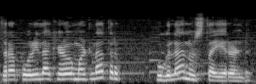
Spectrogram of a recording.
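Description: Storybook figure: overworked village mother, sharp scolding, put on by the narrator; background music. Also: brisk, natural voice. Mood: angry. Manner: sharp scolding, raised pitch.

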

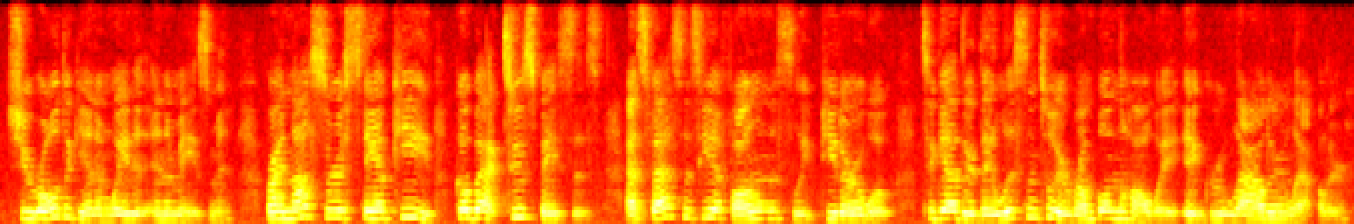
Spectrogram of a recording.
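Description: A woman reading a children's picture book aloud with lively, expressive narration. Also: a little high, moderate pace, few pauses, rough recording. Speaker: storybook reader.

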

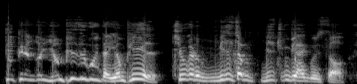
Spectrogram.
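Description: A man's voice: high-pitched, expressive, quick pace, warm tone, husky, dull audio. A middle-aged man giving a blunt, coarse, informal lecture on job interviews, acting out the exchanges.

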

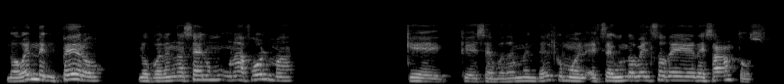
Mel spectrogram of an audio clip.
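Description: A man's voice: high-pitched, moderate pace. A young man talking as a guest on a video call, slipping English phrases into his Spanish, with many restarts. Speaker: music producer guest. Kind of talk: casual interview over video call. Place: home room, indoors. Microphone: headset on a video call. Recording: dull lo-fi video call audio.

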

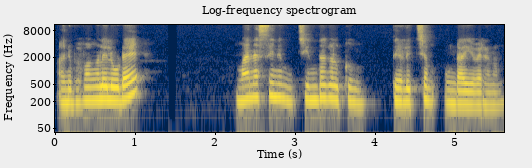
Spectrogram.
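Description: Woman teacher, mellow low-toned voice, expressive classroom reading. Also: slow pace. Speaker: Malayalam teacher. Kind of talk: classroom lesson reading a text aloud.

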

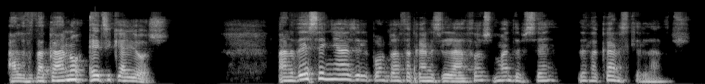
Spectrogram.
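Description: A middle-aged woman giving a motivational talk, speaking straight to her viewers and repeating key phrases for emphasis. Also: fairly low pitch. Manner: addresses viewers directly as kids. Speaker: motivational coach.

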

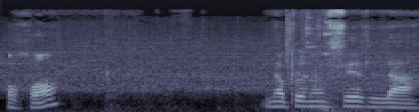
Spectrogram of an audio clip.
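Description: A man giving casual, excitable live commentary on the game he is playing. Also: mid-range voice. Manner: excitable, frequent quick exclamations. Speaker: streamer. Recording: noisy game sound underneath.

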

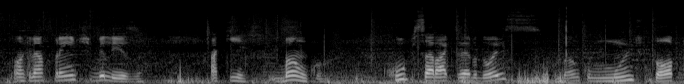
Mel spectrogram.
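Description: A Brazilian man with a slightly high voice talks casually into a phone outdoors, with music behind him. He lists things informally, improvising and correcting himself as he goes. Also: measured pace. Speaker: bike owner presenting a gear check. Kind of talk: casual vlog commentary, listing parts.

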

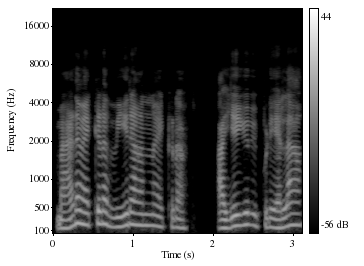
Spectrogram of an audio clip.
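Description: A woman's voice: lowish voice, fairly quick, dry recording, dull audio, natural voice. A storyteller voicing a polite, anxious young woman who speaks respectfully. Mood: worried.

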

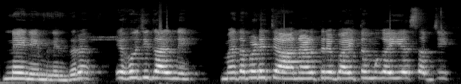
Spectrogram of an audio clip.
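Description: A woman's voice: high voice, fairly even intonation, fast, darkish tone, natural voice. An actress playing a patient housewife who placates her demanding sister-in-law and complains to her husband. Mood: pleading. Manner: pleading, placating, then aggrieved. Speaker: actress in a village family drama.

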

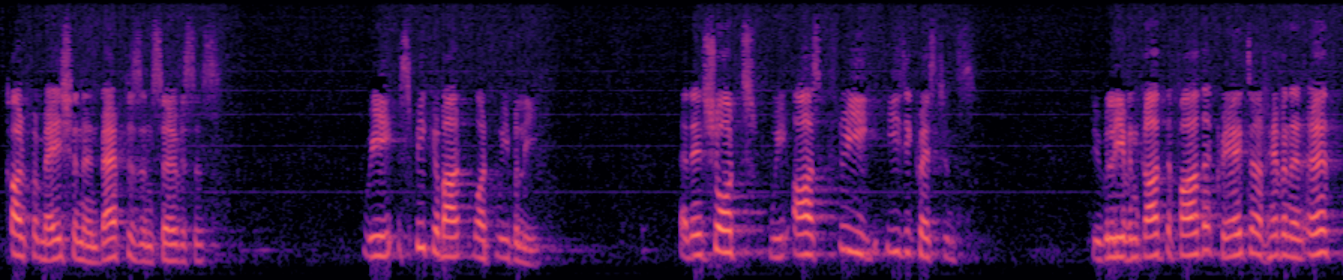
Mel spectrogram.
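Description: High-voiced pastor preaching in a church. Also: male voice, in a large hall, low-quality recording. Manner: conversational storytelling with asides. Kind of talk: sermon.

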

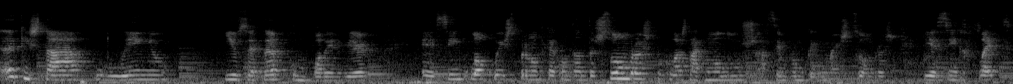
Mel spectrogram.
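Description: A young woman with a European Portuguese accent, chatting excitedly in a casual vlog filmed on a handheld camera. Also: mid-range voice, brisk, over music. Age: young adult. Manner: chatty, excitable, talks to her cat. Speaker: vlogger. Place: home kitchen and garden.

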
